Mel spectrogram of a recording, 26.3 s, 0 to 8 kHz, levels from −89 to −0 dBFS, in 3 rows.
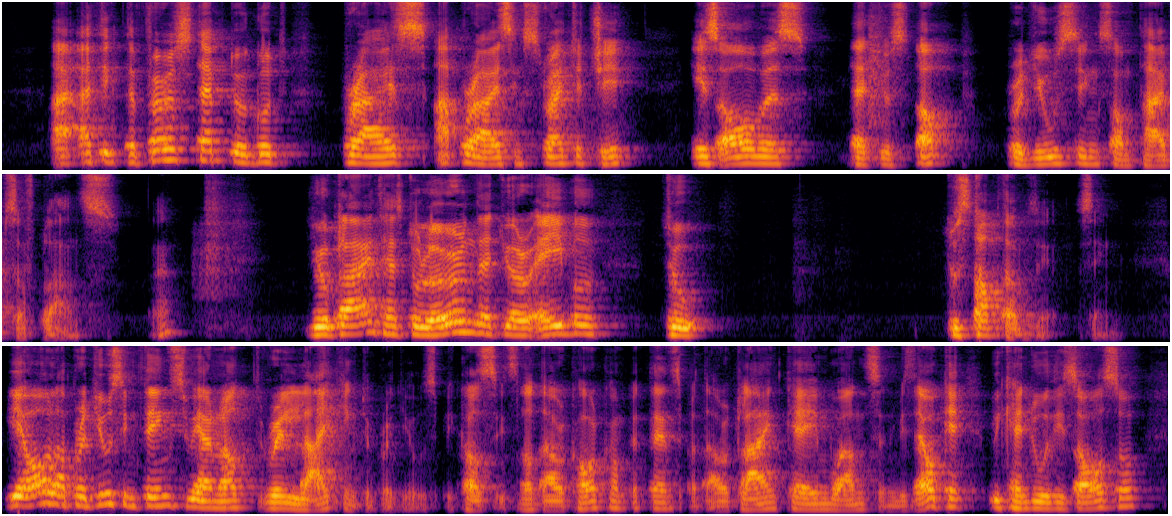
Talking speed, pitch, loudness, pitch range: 150 wpm, 130 Hz, -19 LUFS, 115-150 Hz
